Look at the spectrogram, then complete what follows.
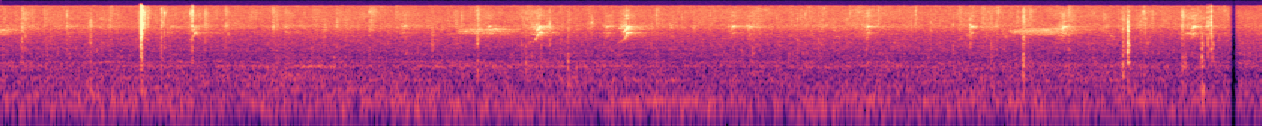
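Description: Raindrops tapping on an umbrella in scattered, irregular ticks over a faint steady rain hiss. A bird gives a short high note three times, about three seconds apart.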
